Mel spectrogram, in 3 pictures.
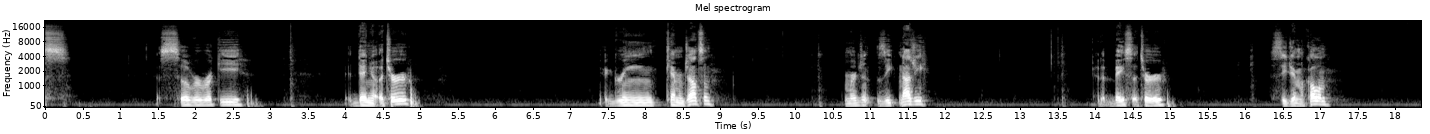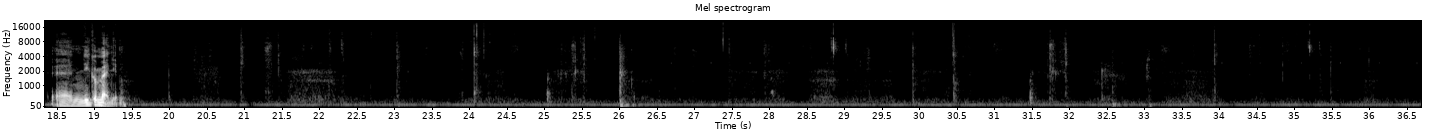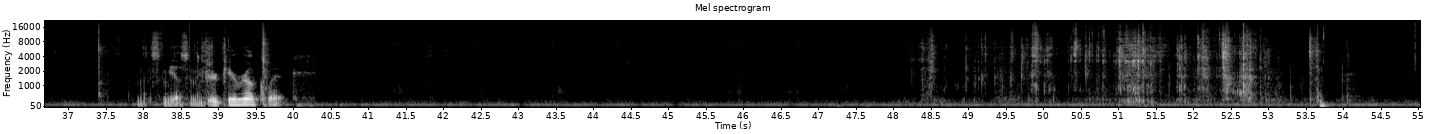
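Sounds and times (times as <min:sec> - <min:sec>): low steady hum: 0:00.0 - 0:55.0
cards clicking and sliding: 0:25.0 - 0:27.5, 0:31.4 - 0:35.6, 0:38.6 - 0:39.8, 0:48.1 - 0:54.1
cellophane wrapper tearing and crinkling: 0:48.2 - 0:53.8.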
